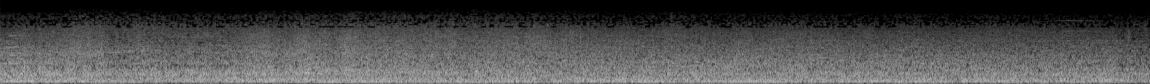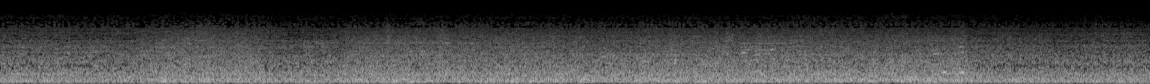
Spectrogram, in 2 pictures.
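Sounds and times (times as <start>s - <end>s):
outboard motors humming: 0.0s - 23.0s
water wash: 0.0s - 23.0s.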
